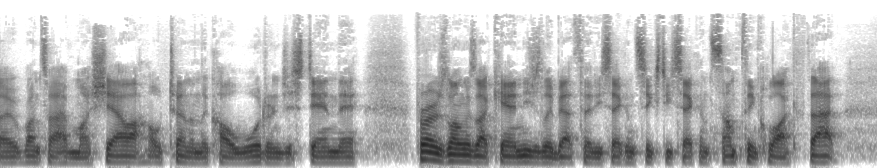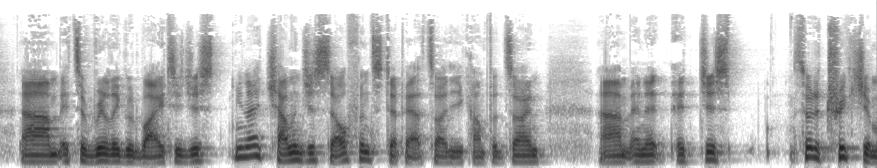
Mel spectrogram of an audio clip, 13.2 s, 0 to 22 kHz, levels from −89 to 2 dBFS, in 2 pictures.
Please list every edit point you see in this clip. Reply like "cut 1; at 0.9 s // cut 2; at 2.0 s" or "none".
none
